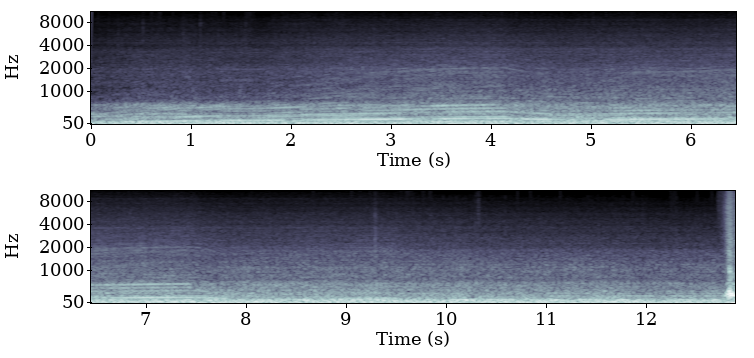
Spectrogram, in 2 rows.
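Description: Honda Civic RS Turbo's 1.5-litre turbocharged four-cylinder engine under full-throttle acceleration, heard from inside the cabin. Its note rises in pitch for about four seconds, then holds at high revs while the CVT keeps the engine speed steady as the car gathers speed. About seven or eight seconds in the engine note fades as the throttle is eased, leaving low road and tyre rumble.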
